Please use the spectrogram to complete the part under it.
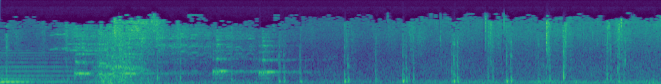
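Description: A horse whinnies loudly with a shaky, descending neigh, followed by scattered hoof clops and footsteps fading into the background.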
